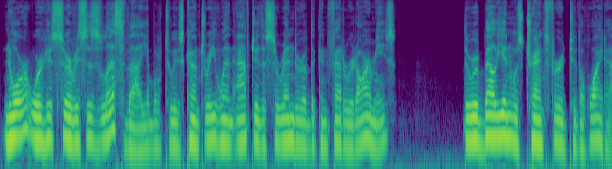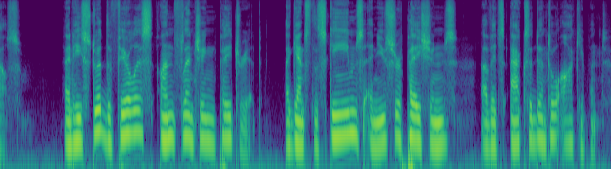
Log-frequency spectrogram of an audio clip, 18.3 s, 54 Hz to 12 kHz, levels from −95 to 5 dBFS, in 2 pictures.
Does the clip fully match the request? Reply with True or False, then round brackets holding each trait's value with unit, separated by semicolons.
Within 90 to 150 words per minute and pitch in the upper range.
False (135 wpm; 135 Hz)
